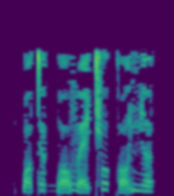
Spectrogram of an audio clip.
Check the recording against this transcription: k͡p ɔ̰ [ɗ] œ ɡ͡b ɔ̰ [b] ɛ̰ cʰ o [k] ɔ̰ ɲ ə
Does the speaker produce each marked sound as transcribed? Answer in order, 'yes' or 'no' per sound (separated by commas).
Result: no, no, yes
